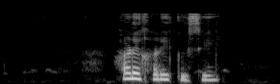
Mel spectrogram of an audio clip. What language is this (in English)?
Pashto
